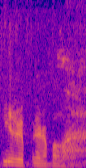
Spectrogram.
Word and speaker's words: irreparable: Can anybody pronounce this one? Got Irreparable. repairable, unrepairable. Equal? Irreparable. Irreparable.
